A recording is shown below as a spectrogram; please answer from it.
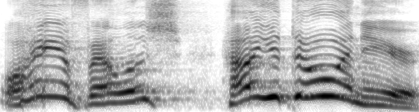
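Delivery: very high-pitched, loud, booming, swooping voice. Telling a cartoon bar story with bikers: Mickey Mouse voice. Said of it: "and then Mickey Mouse goes".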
